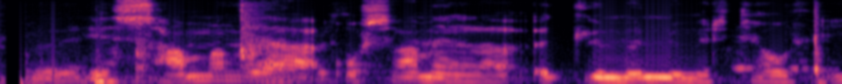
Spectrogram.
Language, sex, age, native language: Icelandic, male, 14, Icelandic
